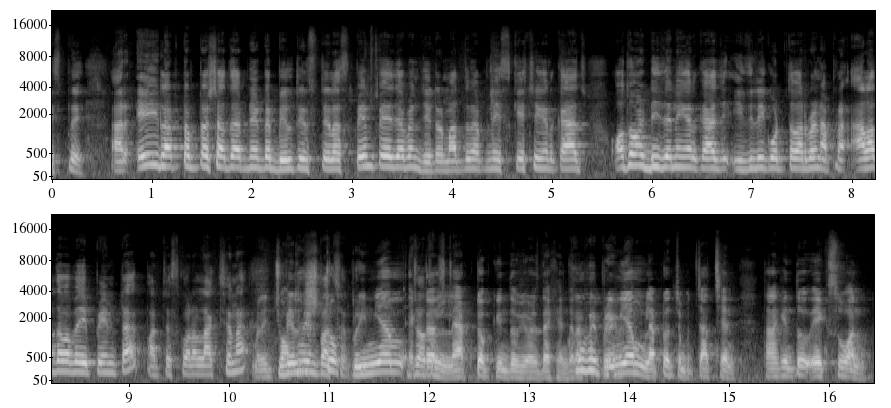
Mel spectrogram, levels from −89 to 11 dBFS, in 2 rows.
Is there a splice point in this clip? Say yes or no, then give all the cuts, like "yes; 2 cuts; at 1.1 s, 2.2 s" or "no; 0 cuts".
no; 0 cuts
